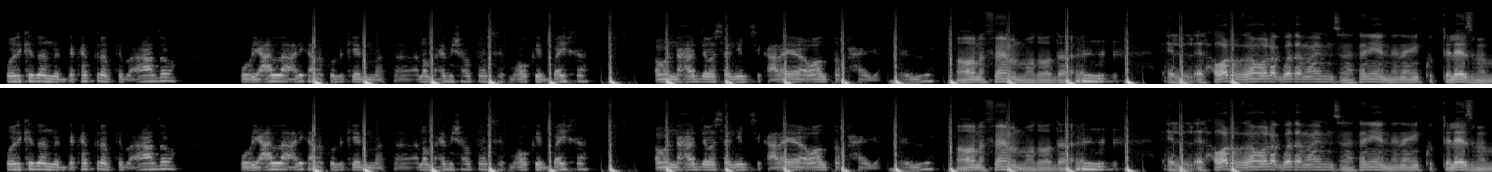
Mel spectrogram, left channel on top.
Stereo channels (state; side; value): identical; both; correlation 1.00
